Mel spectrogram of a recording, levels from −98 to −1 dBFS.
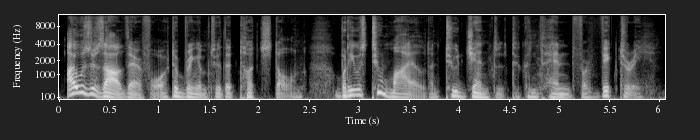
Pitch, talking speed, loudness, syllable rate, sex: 110 Hz, 230 wpm, -24 LUFS, 6.1 syllables/s, male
